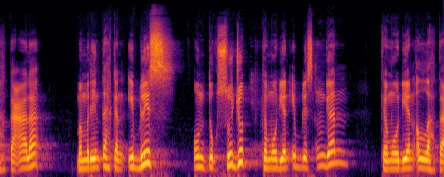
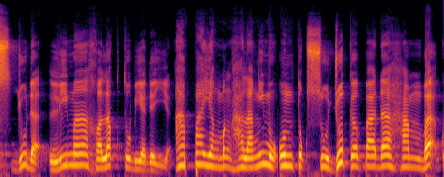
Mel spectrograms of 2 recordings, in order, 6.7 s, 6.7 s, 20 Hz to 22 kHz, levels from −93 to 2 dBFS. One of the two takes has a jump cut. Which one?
second; 3 cuts; at 2.5 s, 4.2 s, 5.2 s

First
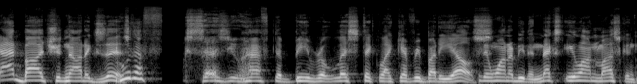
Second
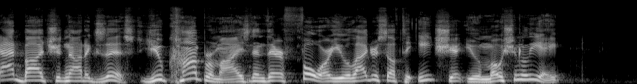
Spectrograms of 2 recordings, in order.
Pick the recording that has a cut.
first; 2 cuts; at 1.2 s, 4.8 s

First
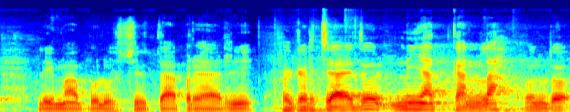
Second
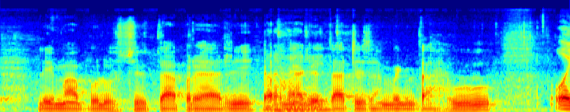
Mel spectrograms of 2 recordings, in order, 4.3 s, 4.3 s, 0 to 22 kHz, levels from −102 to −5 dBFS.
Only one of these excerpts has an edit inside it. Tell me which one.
first; 1 cut; at 1.9 s

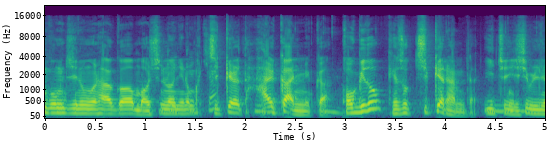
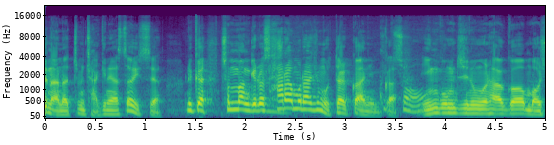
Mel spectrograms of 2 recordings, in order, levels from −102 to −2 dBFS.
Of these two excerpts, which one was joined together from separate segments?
first; 1 cut; at 2.9 s

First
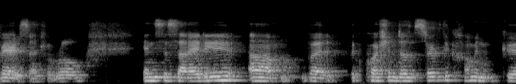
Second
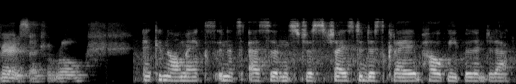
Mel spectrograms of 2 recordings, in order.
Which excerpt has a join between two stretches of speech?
second; 1 cut; at 1.3 s

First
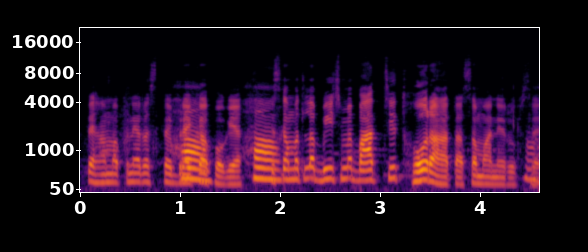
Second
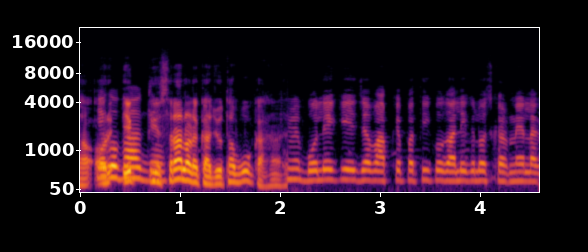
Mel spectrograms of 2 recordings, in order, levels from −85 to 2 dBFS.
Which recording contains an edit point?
second; 1 cut; at 2.0 s

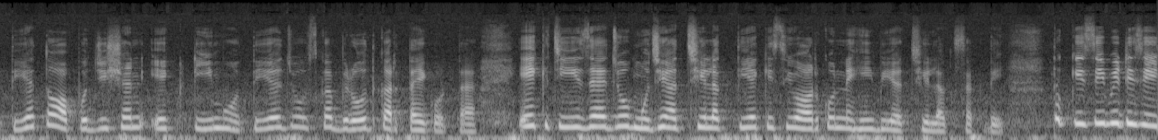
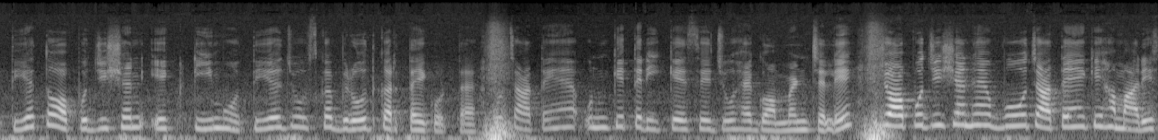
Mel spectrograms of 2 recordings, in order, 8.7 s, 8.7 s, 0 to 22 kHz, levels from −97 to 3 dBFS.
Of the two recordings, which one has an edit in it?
second; 2 cuts; at 3.7 s, 6.5 s

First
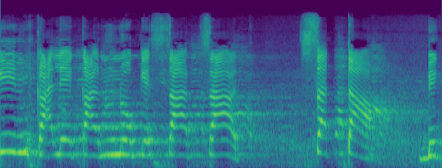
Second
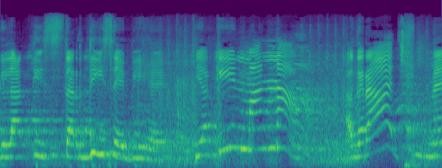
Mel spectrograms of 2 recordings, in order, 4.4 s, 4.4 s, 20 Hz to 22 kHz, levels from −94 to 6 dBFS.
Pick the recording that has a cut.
second; 1 cut; at 1.8 s

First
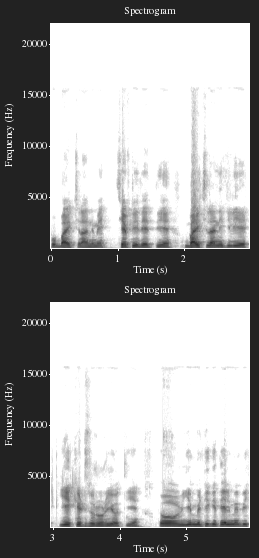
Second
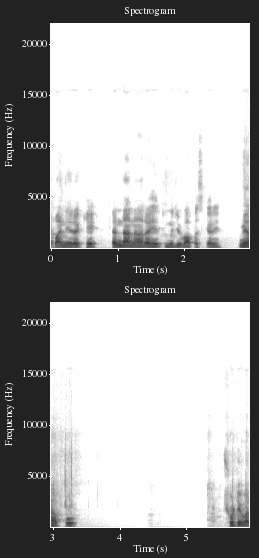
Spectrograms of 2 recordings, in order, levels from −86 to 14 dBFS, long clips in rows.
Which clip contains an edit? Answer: first; 1 cut; at 4.4 s

